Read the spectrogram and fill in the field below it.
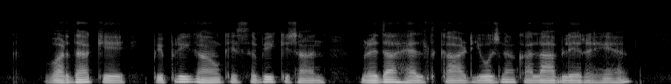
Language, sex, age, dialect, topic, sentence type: Hindi, male, 41-45, Garhwali, agriculture, statement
